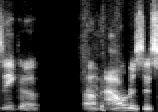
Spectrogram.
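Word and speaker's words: Jika: it so it's pronounced zika rig it's spelled j-i-k-a but it's pronounced zika um ours is called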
